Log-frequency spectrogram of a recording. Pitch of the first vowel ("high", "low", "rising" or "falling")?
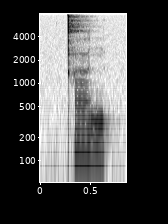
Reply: low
